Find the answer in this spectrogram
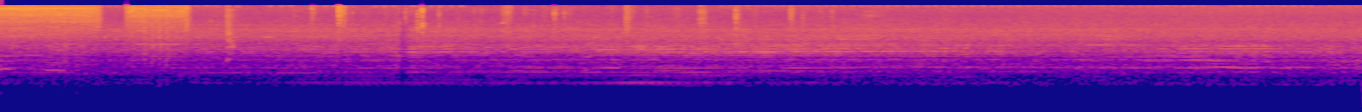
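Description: Cordless drill boring into pallet wood in short runs, stopping about a second and a half in. After that come scattered light clicks and knocks.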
